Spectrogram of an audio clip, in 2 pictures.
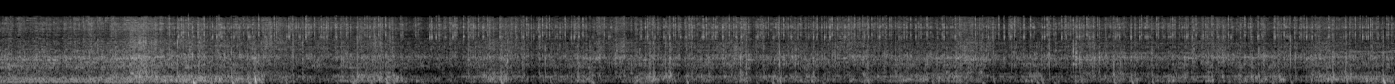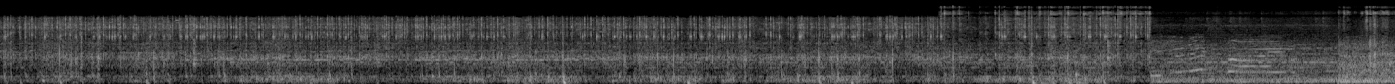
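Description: Metal coins clink and clatter as a pusher machine sweeps them along.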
